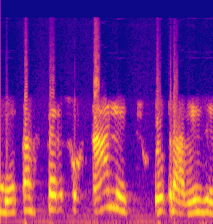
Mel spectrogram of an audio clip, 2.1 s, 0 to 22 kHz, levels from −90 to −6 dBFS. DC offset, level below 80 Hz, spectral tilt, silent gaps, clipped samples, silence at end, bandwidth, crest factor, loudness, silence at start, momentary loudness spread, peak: under 0.1%; -46 dBFS; -4.5 dB/octave; none; under 0.1%; 0 s; 15 kHz; 12 dB; -11 LUFS; 0 s; 5 LU; 0 dBFS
